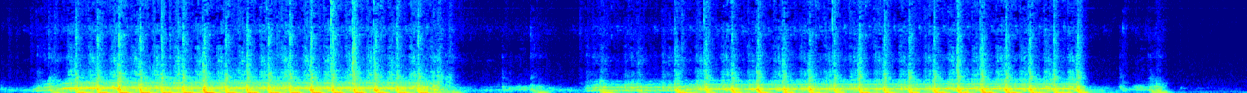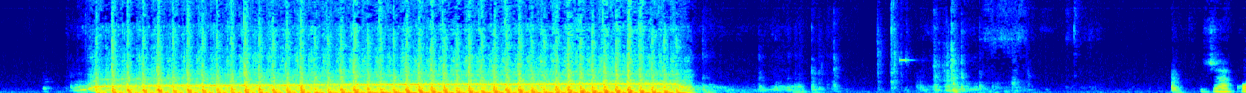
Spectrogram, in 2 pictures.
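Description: Sewing machine stitching a seam close to a fabric join on rag doll pajamas, running slowly in three long bursts of steady motor whir with short pauses between, close and loud.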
